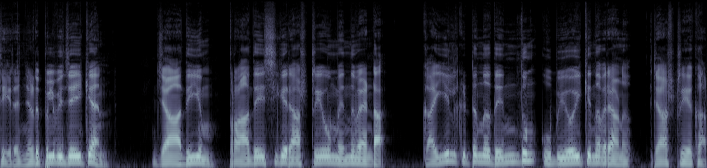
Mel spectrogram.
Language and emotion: Malayalam, angry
